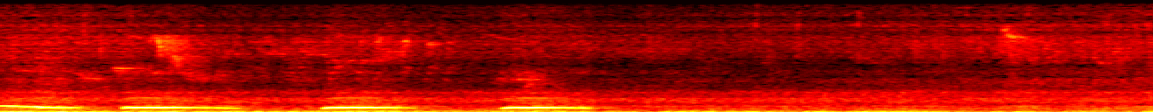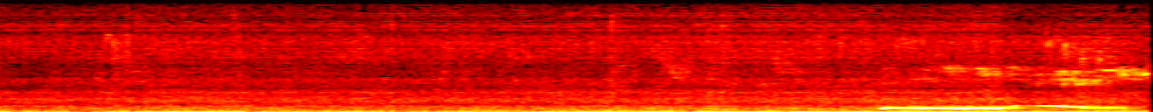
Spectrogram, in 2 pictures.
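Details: A mourning dove (Zenaida macroura) gives soft, low, hollow coos: a slurred opening note followed by three steady coos about a second apart, then a new phrase begins, over a low rumble.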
